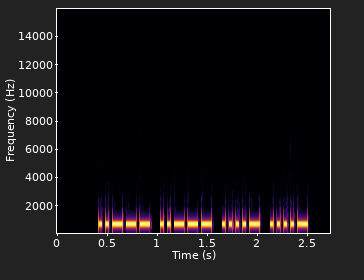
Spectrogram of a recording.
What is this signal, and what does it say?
Morse code, heard as a keyed tone, about 34 wpm, 700 Hz. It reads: 2244
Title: Common Cut Numbers - 4-Digit 35wpm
